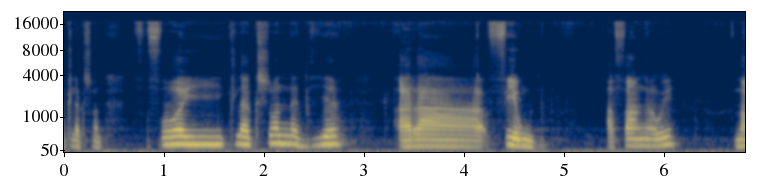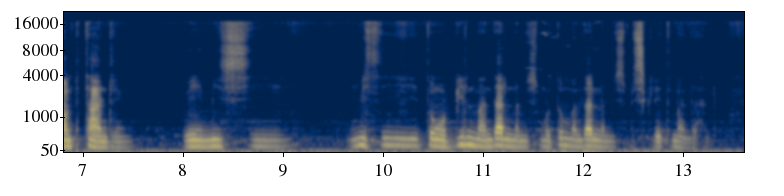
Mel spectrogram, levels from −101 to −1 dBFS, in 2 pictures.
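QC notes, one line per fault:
No faults found in the speech; nothing to log.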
